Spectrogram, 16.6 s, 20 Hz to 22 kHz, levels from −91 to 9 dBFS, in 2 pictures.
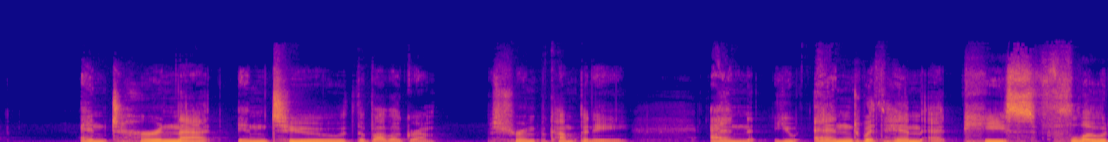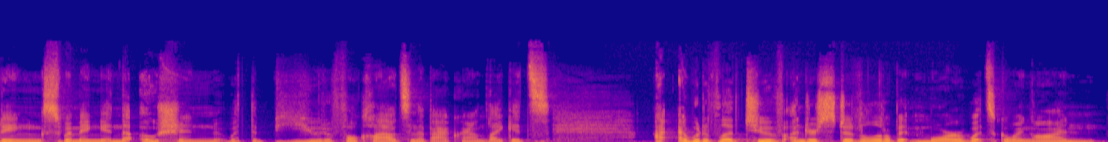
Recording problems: none

